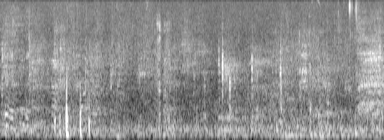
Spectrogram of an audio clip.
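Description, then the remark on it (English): A flurry of many hurried footsteps of children leaving a room after being dismissed, thumps and patters overlapping, with faint voices murmuring underneath. “Stampede of footsteps.”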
